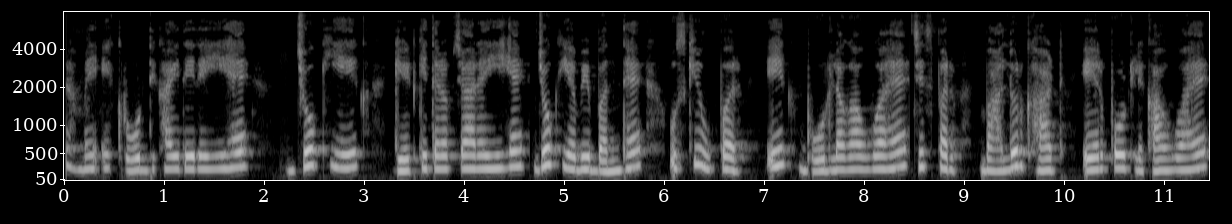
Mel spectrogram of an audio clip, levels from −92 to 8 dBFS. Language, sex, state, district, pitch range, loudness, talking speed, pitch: Hindi, female, Maharashtra, Dhule, 210-260 Hz, -28 LUFS, 170 wpm, 230 Hz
